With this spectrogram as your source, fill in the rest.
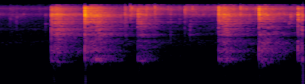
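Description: Garlic and onion sauté in a pan for ginisang monggo with alugbati, a crisp sizzle that flares in bursts as the pan is stirred, close and fairly loud, with no voices.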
